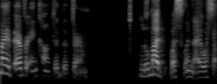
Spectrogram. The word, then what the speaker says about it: Lumad: of Humanities Diliman, wherein I put an accent, right, on the first syllable, Lumad. And then he wrote back to me. He says, it doesn't belong the first, it belongs in the second, it's Lumad.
